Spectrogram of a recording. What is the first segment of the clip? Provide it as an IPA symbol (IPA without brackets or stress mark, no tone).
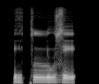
e̤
